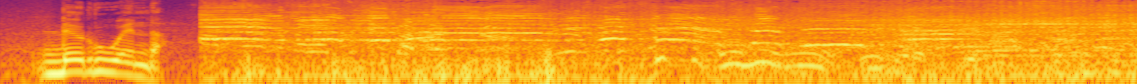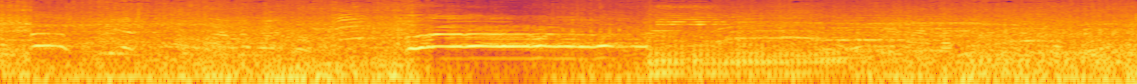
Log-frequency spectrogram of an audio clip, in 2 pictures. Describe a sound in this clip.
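A crowd sings and chants loudly outdoors.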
